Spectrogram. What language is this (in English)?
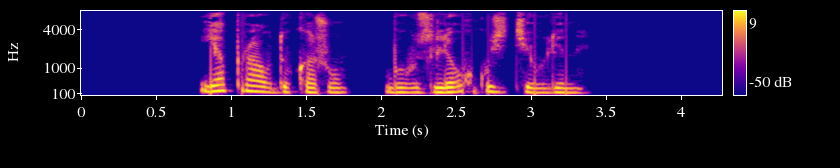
Belarusian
